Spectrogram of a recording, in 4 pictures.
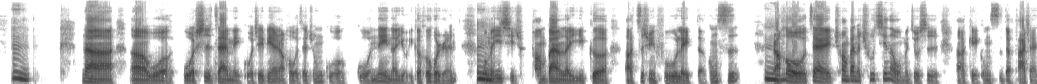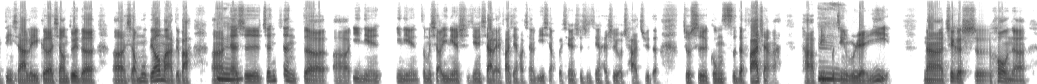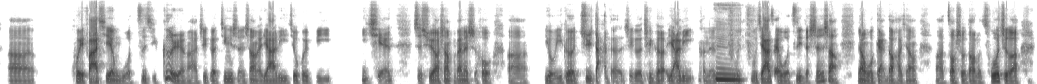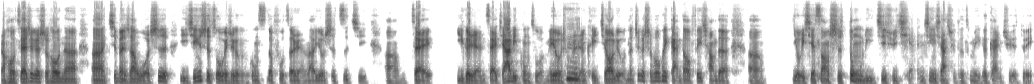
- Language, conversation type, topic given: Chinese, advice, 在遇到挫折时，我怎样才能保持动力？
- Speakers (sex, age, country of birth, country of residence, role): female, 30-34, China, United States, advisor; male, 35-39, China, United States, user
- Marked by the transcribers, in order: none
